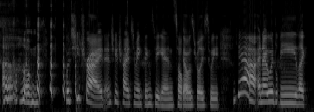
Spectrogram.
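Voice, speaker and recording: A woman's voice: mid-range voice, big pitch swings, normal speed, dry recording, dull audio. A woman in her thirties from northern New Jersey, a podcast guest who talks in a chatty, self-deprecating way and laughs often. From northern New Jersey, USA. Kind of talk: casual podcast interview.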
